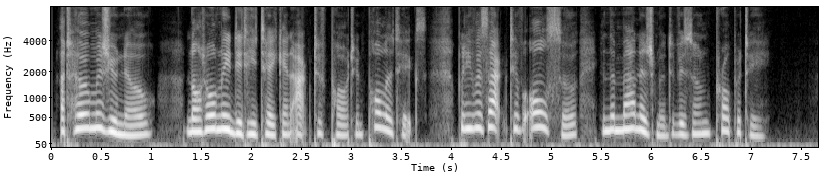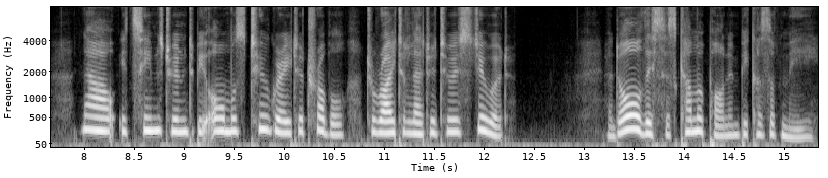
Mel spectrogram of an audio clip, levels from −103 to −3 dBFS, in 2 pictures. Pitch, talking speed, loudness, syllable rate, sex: 215 Hz, 220 wpm, -17 LUFS, 6.2 syllables/s, female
